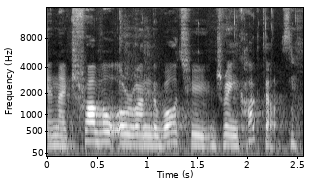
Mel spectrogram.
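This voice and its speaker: In a French accent, a woman talks at a fairly quick pace and a medium pitch. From south of France. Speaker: drinks brand ambassador. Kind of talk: panel discussion.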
